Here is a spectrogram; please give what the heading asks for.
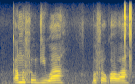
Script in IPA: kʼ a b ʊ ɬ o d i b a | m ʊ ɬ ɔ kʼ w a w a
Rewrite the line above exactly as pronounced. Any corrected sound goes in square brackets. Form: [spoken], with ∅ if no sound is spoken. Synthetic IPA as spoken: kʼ a [m] ʊ ɬ o d i [w] a | [b] ʊ ɬ ɔ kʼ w a w a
